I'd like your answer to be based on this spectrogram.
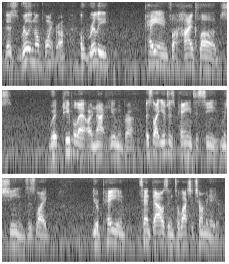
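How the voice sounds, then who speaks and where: A man's voice: medium pitch, measured pace, fairly bright tone, slight background noise. Slangy man livestreaming outdoors. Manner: slangy, repetitive, emphatic, says "bro" a lot. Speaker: livestream host. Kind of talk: casual livestream monologue.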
